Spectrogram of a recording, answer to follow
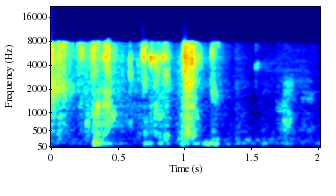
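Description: Foil trading-card pack wrapper crinkling and cards shuffling in the hands: a few short crackles in the first second, then quiet.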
